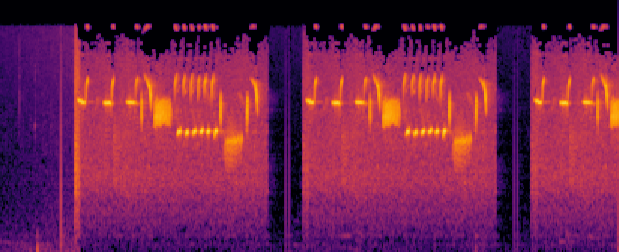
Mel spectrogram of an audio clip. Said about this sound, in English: It's called a song sparrow.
